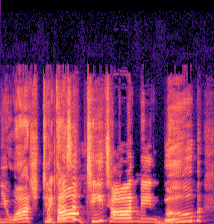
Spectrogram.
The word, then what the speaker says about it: Teton: It's Teton is spelled like Titan with an E on the end. Teton.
